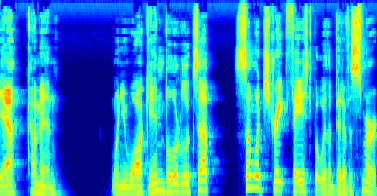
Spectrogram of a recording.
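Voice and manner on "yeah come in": curt, brusque delivery. Voicing the director answering a knock at the office door: curt. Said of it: "you hear a curt".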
